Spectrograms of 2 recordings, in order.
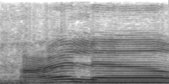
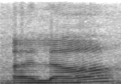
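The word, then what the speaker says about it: على: علی رسولہ، عین کے تلفظ کا خاص خیال رکھنا ہے. اگر آپ اس کو پڑھیں گے الا تو غلط ہے، آلا پڑھیں گے تو بھی غلط ہے.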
